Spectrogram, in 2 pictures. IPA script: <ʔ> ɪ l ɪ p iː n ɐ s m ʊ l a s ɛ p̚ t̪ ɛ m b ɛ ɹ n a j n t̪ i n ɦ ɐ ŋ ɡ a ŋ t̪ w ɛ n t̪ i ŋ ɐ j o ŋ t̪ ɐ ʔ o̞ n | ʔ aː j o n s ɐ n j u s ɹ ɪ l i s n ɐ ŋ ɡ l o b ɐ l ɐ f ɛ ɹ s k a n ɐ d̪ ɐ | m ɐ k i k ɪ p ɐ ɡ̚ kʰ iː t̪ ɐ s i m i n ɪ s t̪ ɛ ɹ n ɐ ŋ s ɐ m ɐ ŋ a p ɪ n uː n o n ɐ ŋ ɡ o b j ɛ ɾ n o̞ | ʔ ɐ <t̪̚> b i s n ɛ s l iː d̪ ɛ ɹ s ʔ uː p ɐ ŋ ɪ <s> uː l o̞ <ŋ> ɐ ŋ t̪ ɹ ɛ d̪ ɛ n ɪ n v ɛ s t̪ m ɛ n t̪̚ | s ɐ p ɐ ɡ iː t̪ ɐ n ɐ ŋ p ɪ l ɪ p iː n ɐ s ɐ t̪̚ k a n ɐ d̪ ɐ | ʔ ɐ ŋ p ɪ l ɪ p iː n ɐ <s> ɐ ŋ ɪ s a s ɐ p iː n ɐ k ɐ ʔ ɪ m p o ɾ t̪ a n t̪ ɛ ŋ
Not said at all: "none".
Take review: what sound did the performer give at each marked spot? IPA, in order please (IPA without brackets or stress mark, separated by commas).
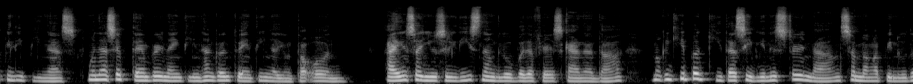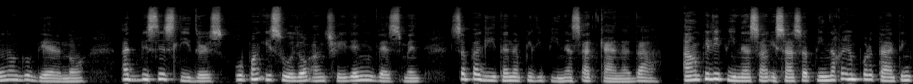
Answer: p, t̪̚, s, ŋ, s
